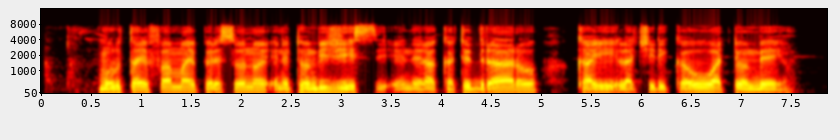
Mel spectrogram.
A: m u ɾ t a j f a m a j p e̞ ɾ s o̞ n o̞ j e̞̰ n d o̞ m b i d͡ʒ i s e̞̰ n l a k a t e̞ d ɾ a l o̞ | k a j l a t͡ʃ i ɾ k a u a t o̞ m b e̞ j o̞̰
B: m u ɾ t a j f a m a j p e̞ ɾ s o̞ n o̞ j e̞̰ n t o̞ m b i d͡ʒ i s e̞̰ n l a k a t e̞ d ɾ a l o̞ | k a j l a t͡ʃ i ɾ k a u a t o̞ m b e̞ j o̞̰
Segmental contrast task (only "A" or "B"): B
